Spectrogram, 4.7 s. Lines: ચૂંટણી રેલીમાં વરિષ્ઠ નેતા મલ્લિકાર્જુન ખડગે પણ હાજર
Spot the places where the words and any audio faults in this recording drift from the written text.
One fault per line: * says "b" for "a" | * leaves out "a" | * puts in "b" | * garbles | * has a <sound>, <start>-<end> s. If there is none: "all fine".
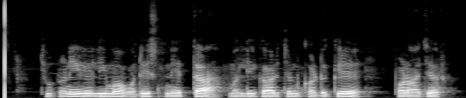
all fine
